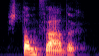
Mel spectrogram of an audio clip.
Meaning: a male ancestor of a family, a family's founding father, a patriarch
- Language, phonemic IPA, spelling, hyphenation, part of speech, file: Dutch, /ˈstɑmˌvaː.dər/, stamvader, stam‧va‧der, noun, Nl-stamvader.ogg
